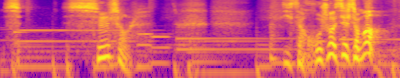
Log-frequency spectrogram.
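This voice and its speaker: A male actor voicing a haughty, menacing tycoon with a stern, contemptuous manner in an animated drama. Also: sits high, measured pace, music in the background. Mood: outraged. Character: haughty, cold, menacing male chaebol gentleman.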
